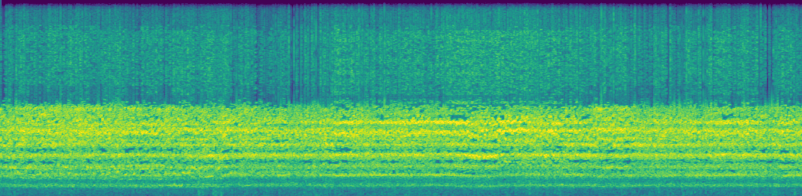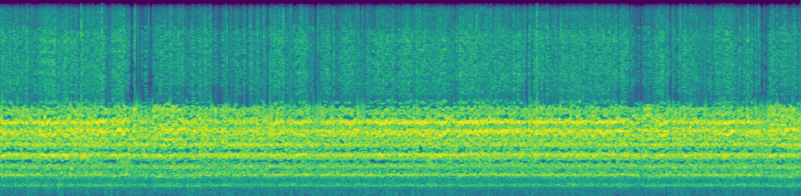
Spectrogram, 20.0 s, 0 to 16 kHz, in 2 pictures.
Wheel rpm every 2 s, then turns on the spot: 210, 220, 230, 230, 230, 230, 230, 230, 230, 230.
none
